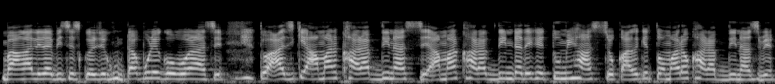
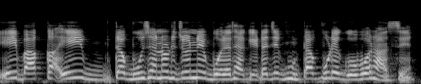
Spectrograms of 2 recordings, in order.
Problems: none marked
